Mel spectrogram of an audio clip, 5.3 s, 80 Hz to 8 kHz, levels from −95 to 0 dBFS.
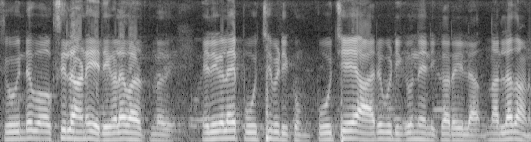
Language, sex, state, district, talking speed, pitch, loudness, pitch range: Malayalam, male, Kerala, Kasaragod, 160 wpm, 145 Hz, -13 LUFS, 130-150 Hz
